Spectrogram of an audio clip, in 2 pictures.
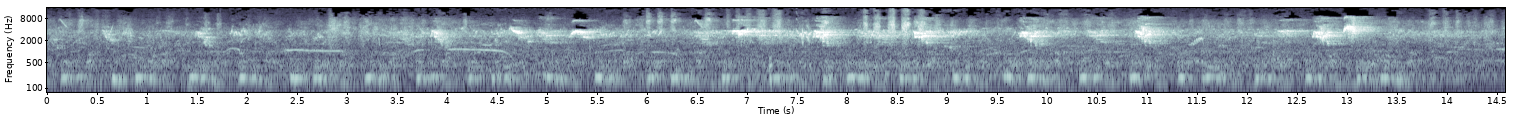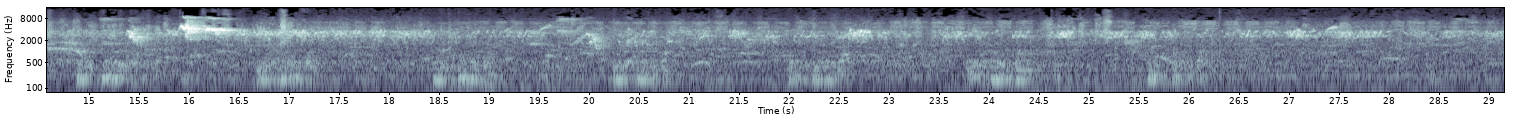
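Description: Many birds chirping and calling in short, repeated notes, busiest in the first half and thinning out after about seventeen seconds.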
